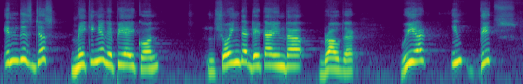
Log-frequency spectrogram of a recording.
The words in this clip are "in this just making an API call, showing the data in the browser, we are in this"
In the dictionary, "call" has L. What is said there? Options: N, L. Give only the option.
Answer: N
